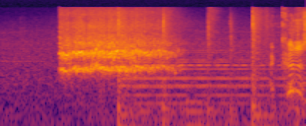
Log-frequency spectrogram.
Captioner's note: tires screech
